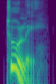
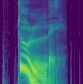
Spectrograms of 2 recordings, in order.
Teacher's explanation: You have to stretch that L.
